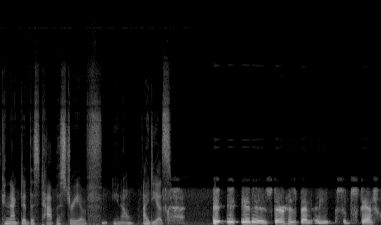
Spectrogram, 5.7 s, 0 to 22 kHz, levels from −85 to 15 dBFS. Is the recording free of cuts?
no; 1 cut; at 2.1 s

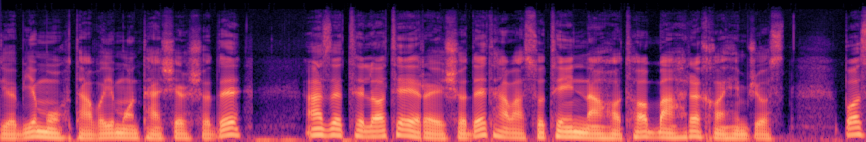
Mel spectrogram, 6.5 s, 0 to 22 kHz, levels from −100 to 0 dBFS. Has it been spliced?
no; 0 cuts

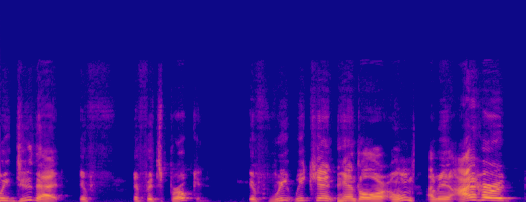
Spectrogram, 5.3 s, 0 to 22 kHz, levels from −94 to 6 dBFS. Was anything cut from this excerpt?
yes; 3 cuts; at 2.4 s, 3.4 s, 4.1 s

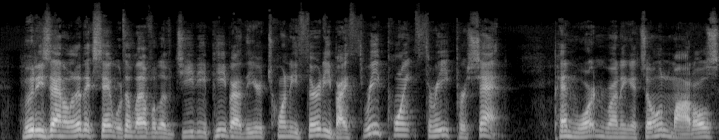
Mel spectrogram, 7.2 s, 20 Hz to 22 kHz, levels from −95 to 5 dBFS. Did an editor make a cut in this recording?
yes; 1 cut; at 1.2 s

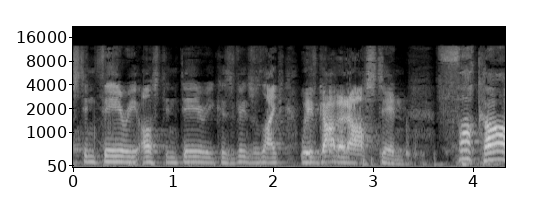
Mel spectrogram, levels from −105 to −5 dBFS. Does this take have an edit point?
no; 0 cuts

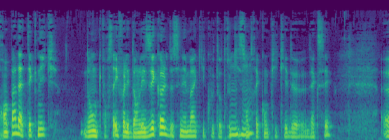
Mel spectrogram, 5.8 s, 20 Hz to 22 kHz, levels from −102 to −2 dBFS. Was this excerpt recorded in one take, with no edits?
no; 2 cuts; at 1.5 s, 3.4 s

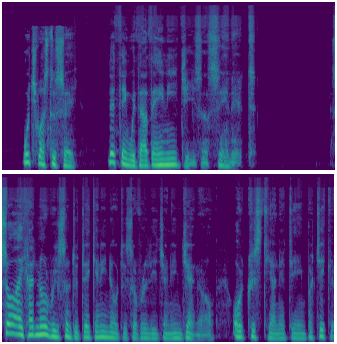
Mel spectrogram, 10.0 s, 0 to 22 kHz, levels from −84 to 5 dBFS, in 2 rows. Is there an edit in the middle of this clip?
no; 0 cuts

